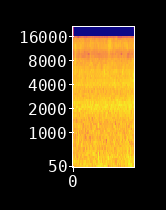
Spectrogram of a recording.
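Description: Heavy rain pours steadily on a flooded farm plot after a typhoon, a dense, even hiss with no pauses over a short moment.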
